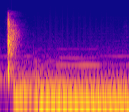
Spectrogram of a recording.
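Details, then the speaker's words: Knee joint cracking (crepitus): a single sharp crack or pop from an adult's moving knee, followed by a steady low hum; the knees crack and pop all the time. "you hear that that wasn't your knee yes it was that was my knee cracking they crack all the time my knees do they pop consistently"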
